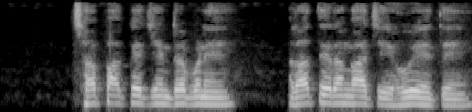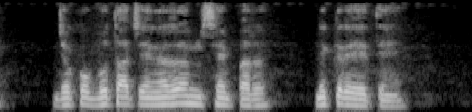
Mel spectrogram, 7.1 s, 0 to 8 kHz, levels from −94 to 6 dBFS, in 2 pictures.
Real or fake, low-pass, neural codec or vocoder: real; 7.2 kHz; none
